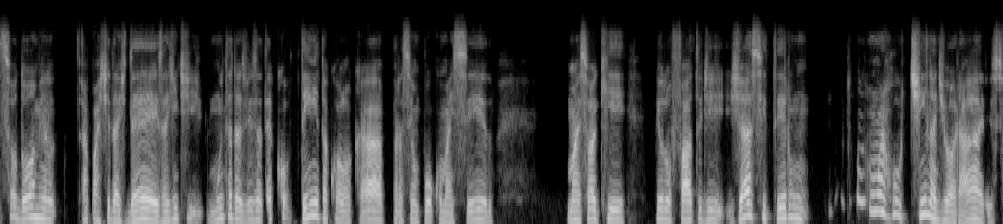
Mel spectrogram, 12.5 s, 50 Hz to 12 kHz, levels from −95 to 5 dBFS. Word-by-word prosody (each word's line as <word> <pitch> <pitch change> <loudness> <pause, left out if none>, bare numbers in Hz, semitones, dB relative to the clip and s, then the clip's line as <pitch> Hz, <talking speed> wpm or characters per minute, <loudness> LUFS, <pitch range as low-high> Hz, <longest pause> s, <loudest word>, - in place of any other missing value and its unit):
só - - -3
dormem 150 -1 +3 0.3
a 145 0 -4
partir 135 0 -3
das 130 -5 0
22:00, 130 +1 +5
a 125 - +1
gente 125 -5 -6
muitas 150 +6 -2
das 145 -4 +1
vezes, 135 +2 -4
até 140 +2 -1
co - - -6
tenta 160 -1 +2
colocar 130 0 +1
pra 125 -2 -5
ser 130 - -5
um 125 - -3
pouco 130 0 -3
mais 115 -2 -2
cedo, 130 -1 -2 0.9
mas 135 0 +1
só 145 0 +3
que 135 -2 -1 0.3
pelo 145 -1 +1
fato 135 +1 +2
de 135 -1 -4
já 150 +9 +4
se 165 -2 -4
ter 160 +3 0
um 155 -3 -1 0.8
uma 255 -1 +4
rotina 200 -3 +2
de 135 0 -2
horários, 125 -1 +1
140 Hz, 165 wpm, -23 LUFS, 125-150 Hz, 0.9 s, 22:00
